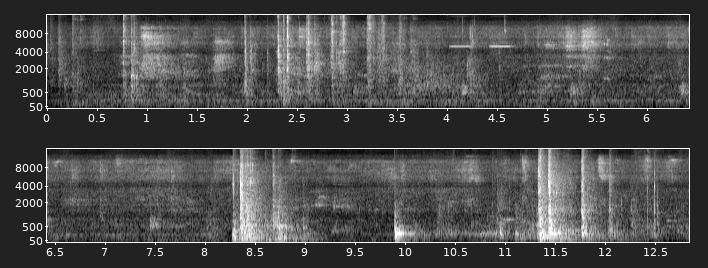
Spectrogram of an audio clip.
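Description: A snack vending machine being used: small clicks and knocks of handling and button presses, a brief short beep about four seconds in, then three heavier knocks in the second half as a purchase drops and is taken from the delivery tray.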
